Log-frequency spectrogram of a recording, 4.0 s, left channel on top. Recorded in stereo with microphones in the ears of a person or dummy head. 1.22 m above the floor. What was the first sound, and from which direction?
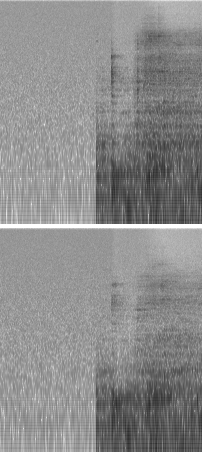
A sliding door, 30° left (ahead or behind).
